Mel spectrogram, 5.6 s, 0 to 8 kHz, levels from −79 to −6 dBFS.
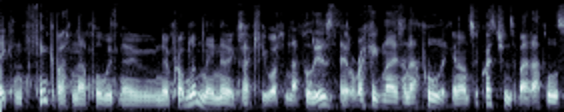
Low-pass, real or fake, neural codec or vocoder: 7.2 kHz; real; none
